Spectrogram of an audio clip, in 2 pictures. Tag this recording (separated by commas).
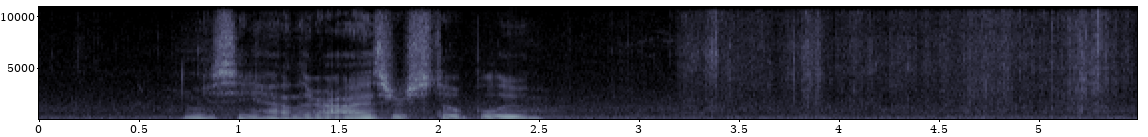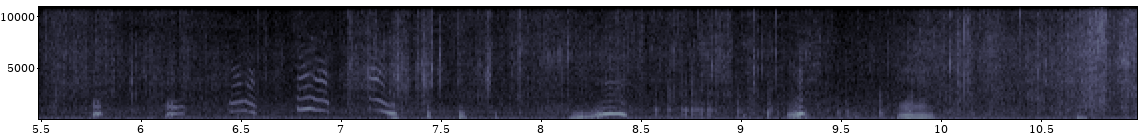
Speech, pets, Animal, Dog, outside, rural or natural, canids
